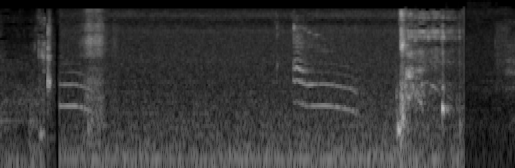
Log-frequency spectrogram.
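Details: Two separate meows from a pet cat in a funny cats compilation. Each slides downward in pitch and is thin and plaintive, with a quiet gap between them. A steady low hum runs underneath, and a short thump comes near the end.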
